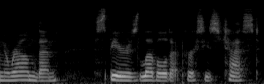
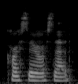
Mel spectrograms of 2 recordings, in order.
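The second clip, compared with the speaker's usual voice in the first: usual speaking voice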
